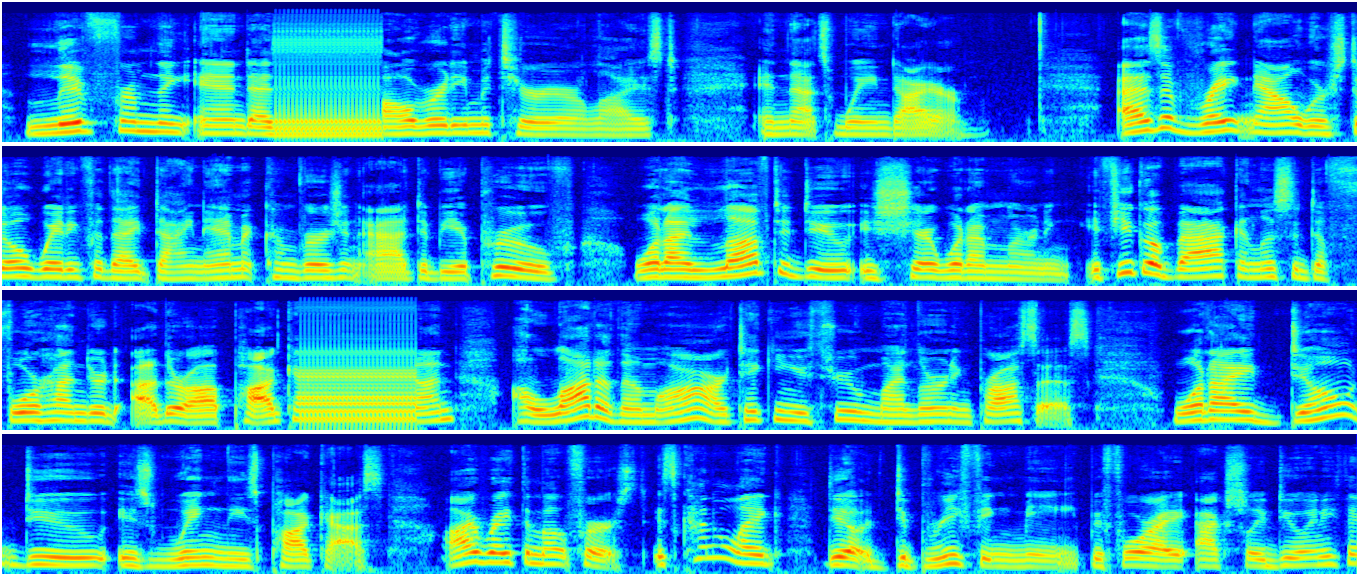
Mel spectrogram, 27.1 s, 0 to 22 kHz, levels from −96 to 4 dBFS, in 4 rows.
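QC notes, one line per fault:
1.37–1.90 s and 15.04–15.62 s, system hang loop. Each time the speech freezes into a steady buzz near 47 Hz. The playback side stalled, but the hardware kept replaying one 21.3 ms slice of its ring buffer. That 1024-sample slice repeats about 25 times in the first event and 27 in the second. About half a second of speech is lost at each point.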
